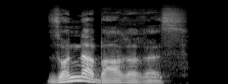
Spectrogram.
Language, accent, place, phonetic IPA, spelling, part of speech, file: German, Germany, Berlin, [ˈzɔndɐˌbaːʁəʁəs], sonderbareres, adjective, De-sonderbareres.ogg
- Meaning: strong/mixed nominative/accusative neuter singular comparative degree of sonderbar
